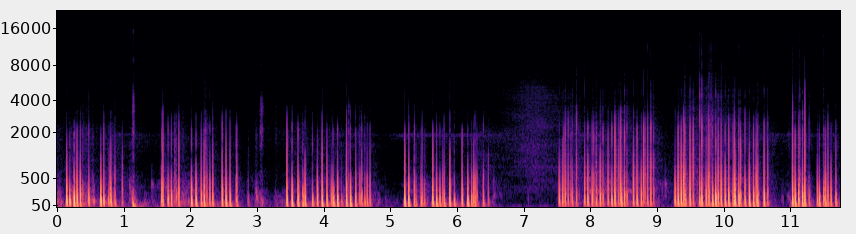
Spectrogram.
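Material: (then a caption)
Cork. A cork object is tapped in fast, soft bursts. It makes dull, low, woody knocks that die away at once. Clusters of rapid taps are separated by brief pauses.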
